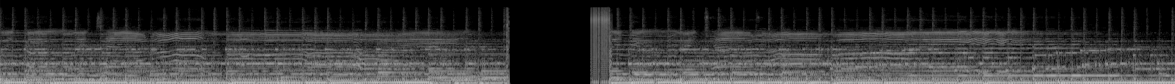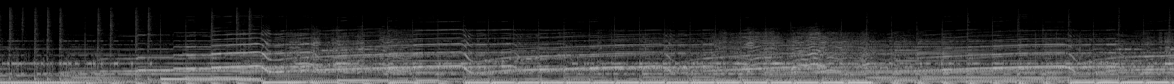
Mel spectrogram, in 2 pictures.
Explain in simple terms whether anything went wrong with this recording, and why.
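Cable pulled and plugged in, 5.06 to 6.12 s: a live cable popped out, fell almost silent for a second, buzzed with 50 Hz mains hum, then popped back.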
